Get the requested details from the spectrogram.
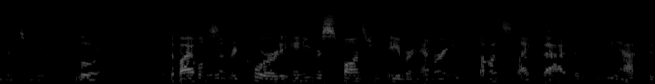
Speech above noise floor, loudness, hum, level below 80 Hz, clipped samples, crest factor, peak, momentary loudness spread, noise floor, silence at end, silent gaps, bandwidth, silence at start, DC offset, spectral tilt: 27 dB; -52 LUFS; none; -84 dBFS; under 0.1%; 24 dB; -30 dBFS; 14 LU; -81 dBFS; 0 s; none; 15.5 kHz; 0 s; under 0.1%; -1 dB/octave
